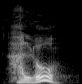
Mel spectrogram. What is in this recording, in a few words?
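"hallo", German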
